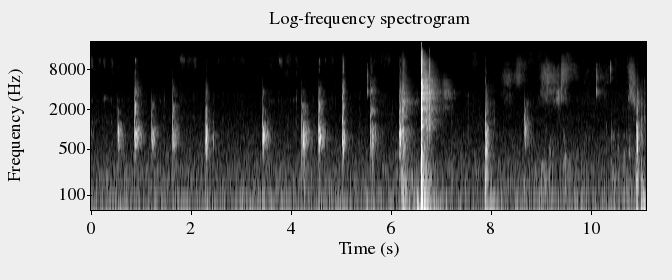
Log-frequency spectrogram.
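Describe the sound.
Chalk drawing on a board during a mathematics lecture gives many faint, sharp taps and clicks at irregular intervals, with a few louder strikes in the middle and no talk.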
